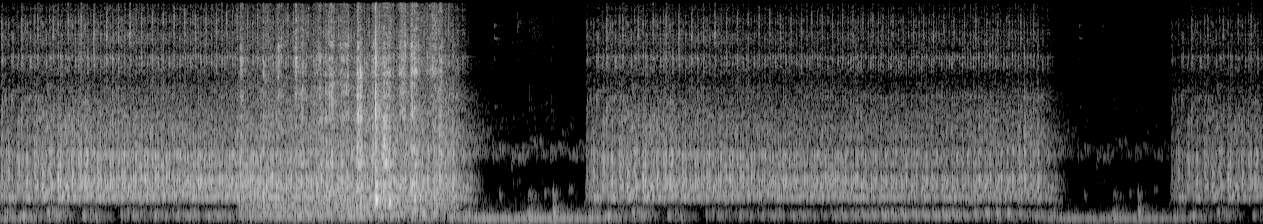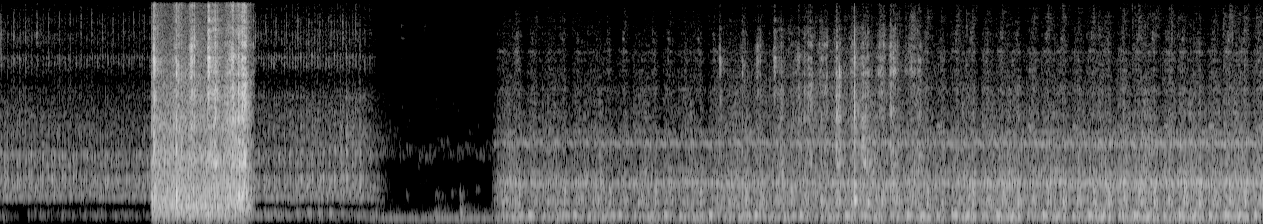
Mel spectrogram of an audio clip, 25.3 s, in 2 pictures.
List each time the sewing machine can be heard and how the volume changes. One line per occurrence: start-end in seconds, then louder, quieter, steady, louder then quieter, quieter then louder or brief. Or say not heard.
0.0-25.2 quieter then louder.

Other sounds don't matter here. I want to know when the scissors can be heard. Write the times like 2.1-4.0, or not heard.
2.4-4.6, 14.1-15.2, 19.8-22.0.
